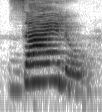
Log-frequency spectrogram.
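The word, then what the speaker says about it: xylo: एक्स, जाइलो। जाइलो याद रखिए इसकी प्रोनाउंसिएशन ज से शुरू होती है, एक्स से नहीं।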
